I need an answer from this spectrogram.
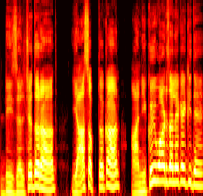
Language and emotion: Goan Konkani, surprised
